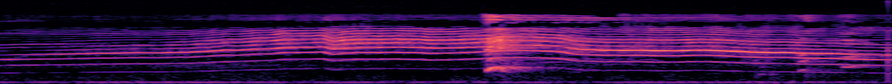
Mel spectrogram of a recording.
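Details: A stray cat found on the street agitates the house cat at their first meeting; a long, drawn-out tonal meow with rich harmonics, slowly rising, then a sudden louder break midway into a wavering wail.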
